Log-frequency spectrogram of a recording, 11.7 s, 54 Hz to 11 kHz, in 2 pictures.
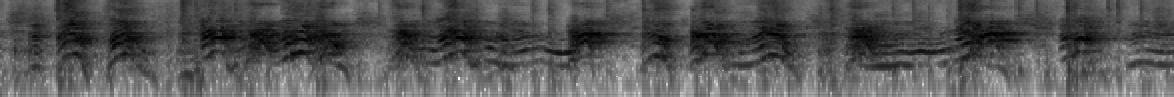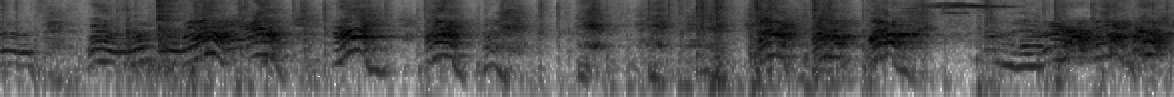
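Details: Pomeranian Sam, spinning fast around 175 times on 1 November 2015, keeps up a long volley of shrill, excited yaps with sliding pitch, bursts of several barks broken by short gaps, then human exclamations.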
